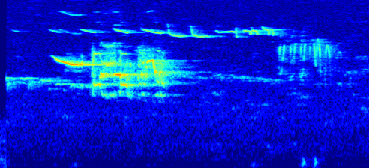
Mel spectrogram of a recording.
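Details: Hermit Thrush (Catharus guttatus) singing its complex song: a clear, steady opening whistle, then a shimmering, flute-like flourish that leaps higher in pitch, against a quiet background.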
